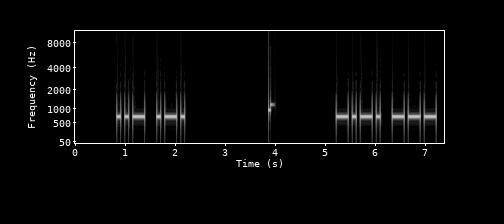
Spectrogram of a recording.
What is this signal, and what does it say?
Morse code, heard as a keyed tone, about 15 wpm, 700 Hz. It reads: UR CO
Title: Top Two Letter Combinations in Words 15wpm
